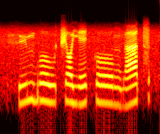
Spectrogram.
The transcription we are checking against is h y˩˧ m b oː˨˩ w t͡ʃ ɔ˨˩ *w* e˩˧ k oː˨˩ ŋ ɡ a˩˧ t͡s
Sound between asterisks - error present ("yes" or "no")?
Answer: yes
